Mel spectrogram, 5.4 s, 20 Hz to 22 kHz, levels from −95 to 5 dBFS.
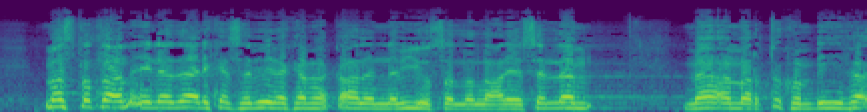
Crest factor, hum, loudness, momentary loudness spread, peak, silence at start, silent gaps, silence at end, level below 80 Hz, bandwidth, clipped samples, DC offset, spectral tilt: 10 dB; none; -16 LUFS; 3 LU; -6 dBFS; 0.3 s; none; 0 s; -54 dBFS; 12 kHz; under 0.1%; under 0.1%; -5.5 dB/octave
